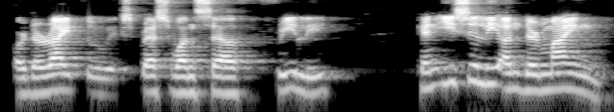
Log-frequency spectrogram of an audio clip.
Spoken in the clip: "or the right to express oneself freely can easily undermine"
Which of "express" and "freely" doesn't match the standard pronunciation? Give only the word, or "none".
none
